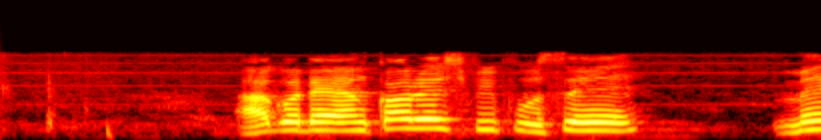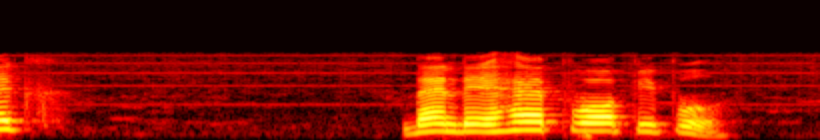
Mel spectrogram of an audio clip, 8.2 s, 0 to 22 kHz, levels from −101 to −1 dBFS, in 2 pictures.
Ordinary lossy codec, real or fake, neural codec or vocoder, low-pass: none; real; none; 5.4 kHz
